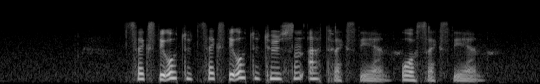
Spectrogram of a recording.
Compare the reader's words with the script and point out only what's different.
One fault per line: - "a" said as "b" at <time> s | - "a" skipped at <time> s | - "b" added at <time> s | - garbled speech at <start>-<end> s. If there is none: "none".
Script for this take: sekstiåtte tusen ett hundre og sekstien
- "sekstiåtte" added at 2.0 s
- "hundre" said as "sekstien" at 3.4 s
